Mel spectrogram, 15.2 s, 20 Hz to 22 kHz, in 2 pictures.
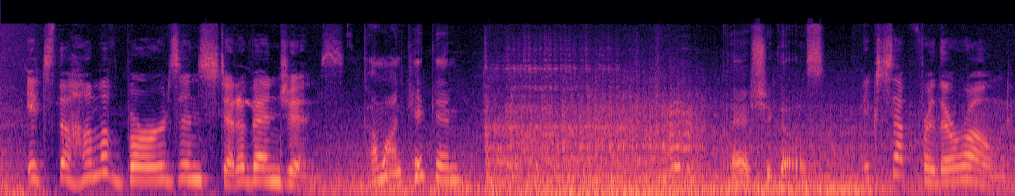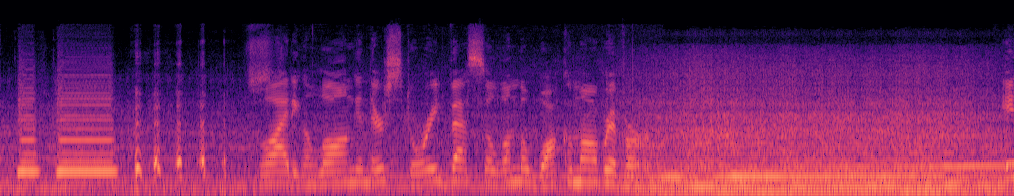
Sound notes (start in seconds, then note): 7.4 horn toots; 8.5 laughs; 12.7 engine roaring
